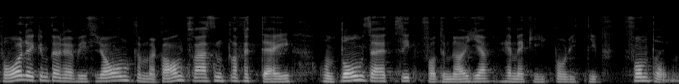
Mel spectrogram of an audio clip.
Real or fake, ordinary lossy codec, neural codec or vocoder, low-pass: fake; none; autoencoder, 22.05 kHz, a latent of 192 numbers a frame, VITS, trained on one speaker; 9.9 kHz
